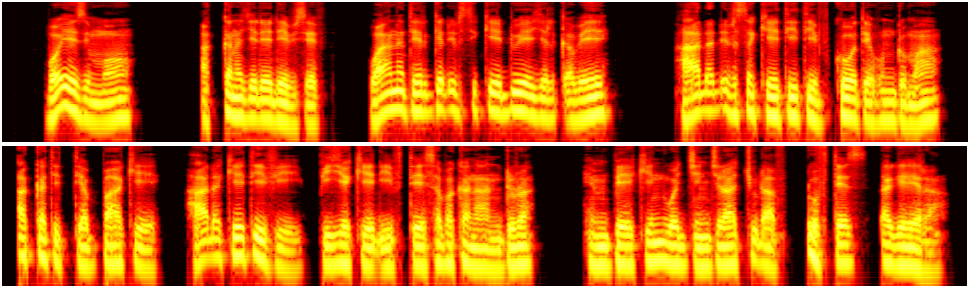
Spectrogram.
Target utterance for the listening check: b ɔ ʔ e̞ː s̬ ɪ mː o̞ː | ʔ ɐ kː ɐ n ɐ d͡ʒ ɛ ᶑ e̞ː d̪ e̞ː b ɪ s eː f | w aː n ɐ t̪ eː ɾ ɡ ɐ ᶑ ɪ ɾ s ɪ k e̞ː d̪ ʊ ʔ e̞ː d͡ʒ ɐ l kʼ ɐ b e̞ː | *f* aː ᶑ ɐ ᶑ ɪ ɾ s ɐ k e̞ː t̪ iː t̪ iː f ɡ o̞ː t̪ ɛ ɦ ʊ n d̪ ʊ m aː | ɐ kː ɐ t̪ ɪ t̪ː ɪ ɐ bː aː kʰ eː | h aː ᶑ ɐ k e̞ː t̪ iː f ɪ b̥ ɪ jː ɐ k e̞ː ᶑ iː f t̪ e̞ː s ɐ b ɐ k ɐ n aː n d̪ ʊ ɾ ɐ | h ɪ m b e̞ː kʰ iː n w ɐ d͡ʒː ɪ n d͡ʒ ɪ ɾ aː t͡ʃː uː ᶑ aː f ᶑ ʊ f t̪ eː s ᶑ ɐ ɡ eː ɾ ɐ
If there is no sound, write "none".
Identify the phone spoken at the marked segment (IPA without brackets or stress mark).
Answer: h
